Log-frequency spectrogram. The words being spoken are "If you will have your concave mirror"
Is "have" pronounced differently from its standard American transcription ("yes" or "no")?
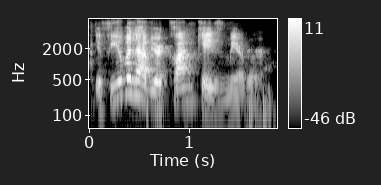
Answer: no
